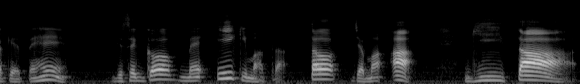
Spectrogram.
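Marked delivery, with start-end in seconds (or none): 4.7-5.8 both syllables stretched very slowly; drawn-out word. Shown as a demonstration. Teacher joins letters into a word for children, drawn out.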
